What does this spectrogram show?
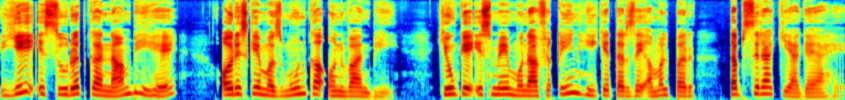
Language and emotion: Urdu, neutral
